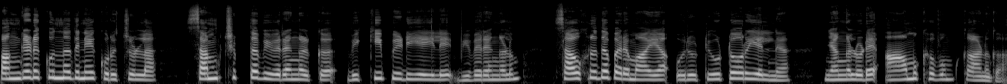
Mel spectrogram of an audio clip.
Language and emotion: Malayalam, neutral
